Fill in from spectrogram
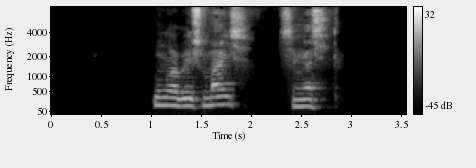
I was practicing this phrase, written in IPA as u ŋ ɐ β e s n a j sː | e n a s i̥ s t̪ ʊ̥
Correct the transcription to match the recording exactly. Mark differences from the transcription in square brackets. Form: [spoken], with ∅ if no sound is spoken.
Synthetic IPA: u ŋ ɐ β e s [m] a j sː | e [ŋ] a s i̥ [∅] t̪ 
